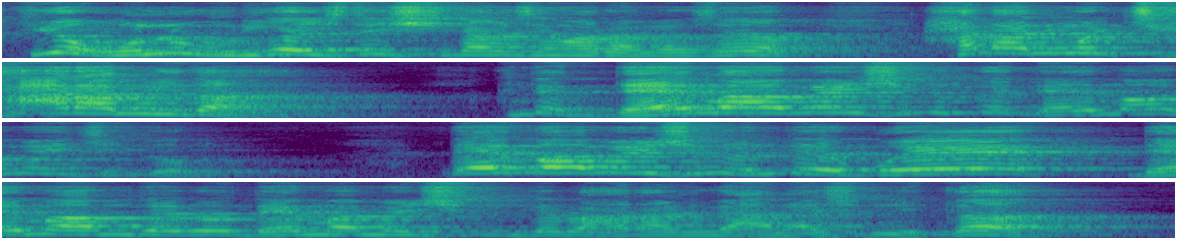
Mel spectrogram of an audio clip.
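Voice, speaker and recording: A man preaching a Korean early-morning sermon as pastor, animated and acting out dialogue with God. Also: very high-pitched, fairly quick. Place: church sanctuary. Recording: echoey sanctuary recording.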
